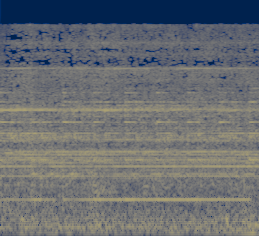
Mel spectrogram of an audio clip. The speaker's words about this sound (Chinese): 汽笛响起，一股蒸汽冒过，火车徐徐驶离。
